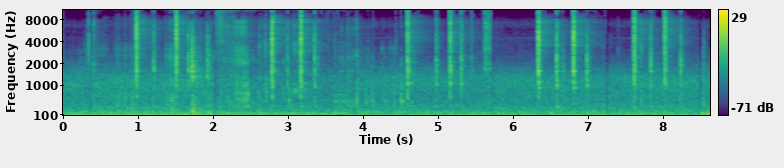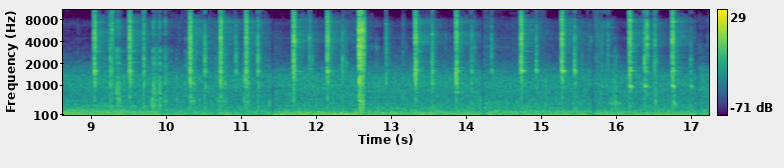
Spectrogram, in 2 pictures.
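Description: Clicks and ticks ring out from a torque wrench as bolts are tightened on a GReddy oil pan baffle for a GR86. The sharp, close clicks come irregularly over a steady low background hum.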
